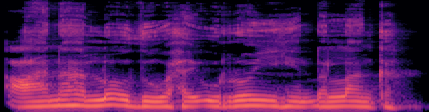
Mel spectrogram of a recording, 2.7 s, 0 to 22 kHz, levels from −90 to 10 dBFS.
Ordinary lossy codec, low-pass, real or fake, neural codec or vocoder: none; none; real; none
